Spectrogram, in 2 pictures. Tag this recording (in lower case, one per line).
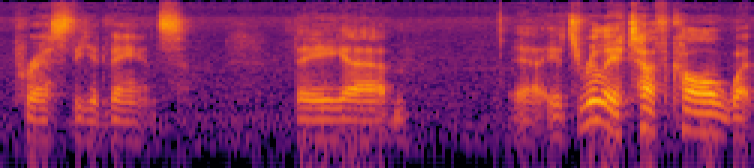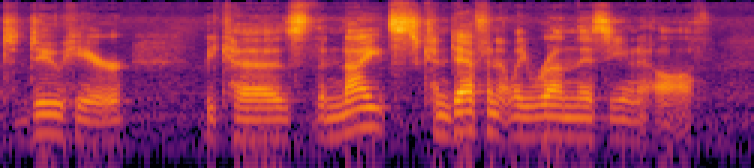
speech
